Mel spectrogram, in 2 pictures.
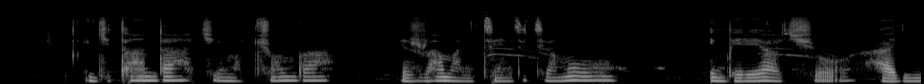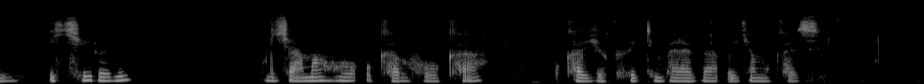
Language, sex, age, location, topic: Kinyarwanda, female, 18-24, Nyagatare, finance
